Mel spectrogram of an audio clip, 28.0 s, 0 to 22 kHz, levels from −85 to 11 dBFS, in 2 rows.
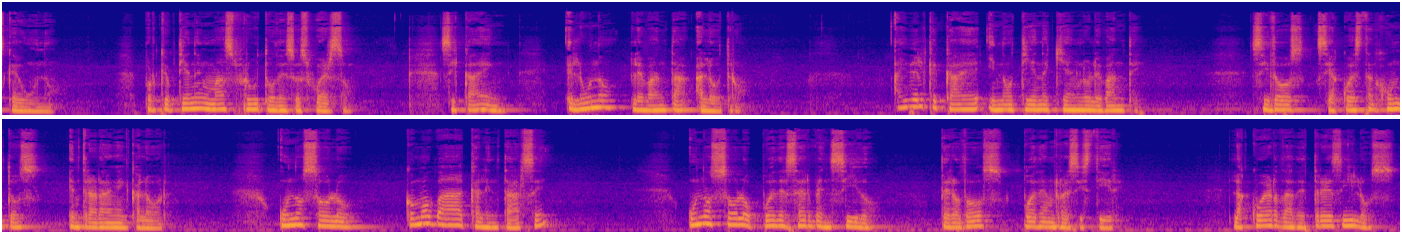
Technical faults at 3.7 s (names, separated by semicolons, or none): gain pumping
